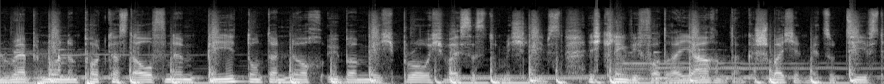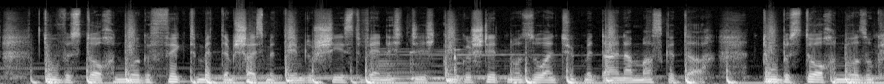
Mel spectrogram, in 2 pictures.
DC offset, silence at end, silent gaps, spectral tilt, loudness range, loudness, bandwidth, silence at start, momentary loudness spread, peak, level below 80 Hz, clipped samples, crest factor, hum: under 0.1%; 0 s; none; -5.5 dB/octave; 2 LU; -10 LUFS; 15 kHz; 0 s; 6 LU; 0 dBFS; -18 dBFS; 3%; 10 dB; none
